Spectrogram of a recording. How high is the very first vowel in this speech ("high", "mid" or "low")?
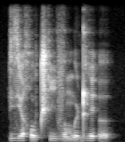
mid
